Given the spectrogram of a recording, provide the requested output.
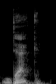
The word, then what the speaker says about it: deque: actually says it's pronounced deck i know it doesn't say that here but if you go to the python documentation it says that and think of it kind of like a deck of cards it's like an optimized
